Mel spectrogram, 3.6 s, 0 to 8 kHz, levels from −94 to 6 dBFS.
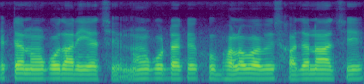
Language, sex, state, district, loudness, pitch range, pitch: Bengali, male, West Bengal, Paschim Medinipur, -18 LUFS, 130-135 Hz, 130 Hz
